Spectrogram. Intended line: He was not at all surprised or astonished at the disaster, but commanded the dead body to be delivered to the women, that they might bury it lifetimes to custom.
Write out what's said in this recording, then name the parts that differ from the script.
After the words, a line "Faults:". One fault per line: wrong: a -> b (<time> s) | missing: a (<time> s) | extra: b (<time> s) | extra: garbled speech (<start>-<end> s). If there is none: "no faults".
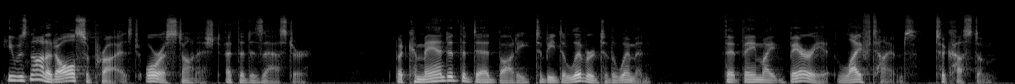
He was not at all surprised or astonished at the disaster, but commanded the dead body to be delivered to the women, that they might bury it lifetimes to custom.
Faults:
no faults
